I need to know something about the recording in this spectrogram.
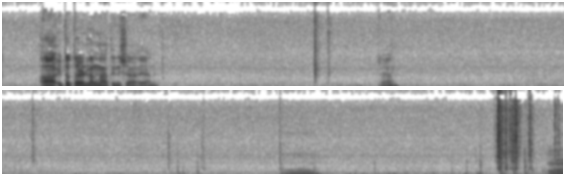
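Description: A screwdriver scrapes and clicks against hard plastic.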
